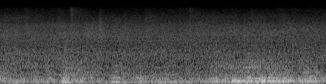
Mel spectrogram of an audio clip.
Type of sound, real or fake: fake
